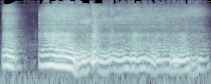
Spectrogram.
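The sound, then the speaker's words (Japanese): A loud, cartoonish fart sound effect: a short blast, a brief gap, then a long buzzy blast whose pitch wavers and slowly sags before it cuts off. “おならですぐにあんたなんか吹き飛ばしてあげるわ。 さすがに爆風で匂いもすごいわね。”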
